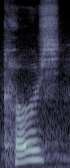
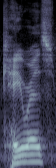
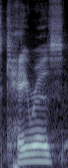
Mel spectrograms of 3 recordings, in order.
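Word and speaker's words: Kehres: It's going to be number 1, Vince Kurz, I think is how you say it, or Kres rather. Vince Kres, the Toledo defensive coordinator.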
